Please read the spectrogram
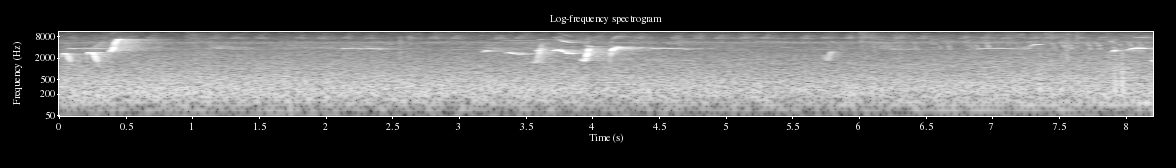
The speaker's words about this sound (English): But what about a forest bird, like a golden whistler?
